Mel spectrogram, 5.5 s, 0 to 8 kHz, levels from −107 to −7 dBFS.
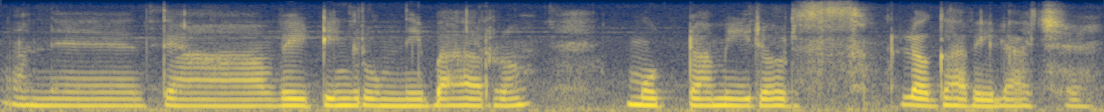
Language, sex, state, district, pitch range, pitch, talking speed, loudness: Gujarati, female, Gujarat, Gandhinagar, 175-185 Hz, 180 Hz, 110 wpm, -16 LUFS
